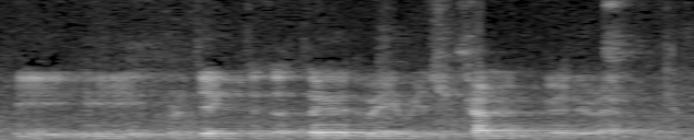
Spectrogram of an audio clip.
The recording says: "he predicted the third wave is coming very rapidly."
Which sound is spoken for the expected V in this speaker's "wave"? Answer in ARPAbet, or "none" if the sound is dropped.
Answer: W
